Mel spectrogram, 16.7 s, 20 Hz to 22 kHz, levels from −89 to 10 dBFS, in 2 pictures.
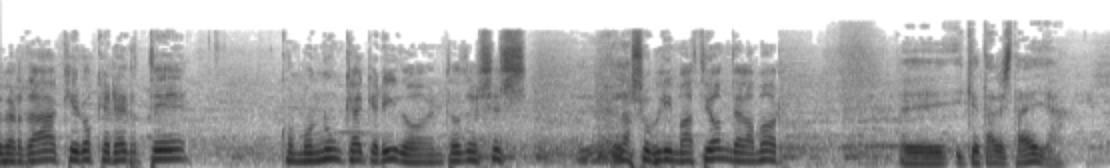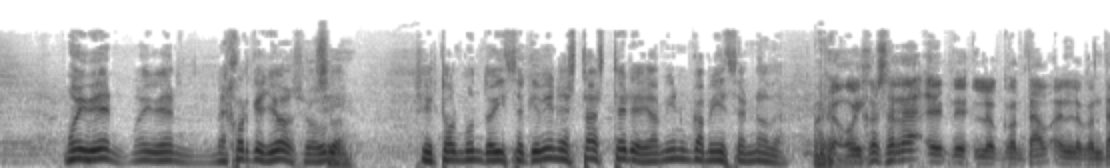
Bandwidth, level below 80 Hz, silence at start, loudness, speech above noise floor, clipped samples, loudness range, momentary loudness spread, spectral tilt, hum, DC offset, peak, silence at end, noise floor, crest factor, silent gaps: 13.5 kHz; -38 dBFS; 0 s; -14 LUFS; 21 dB; under 0.1%; 2 LU; 13 LU; -5 dB/octave; none; under 0.1%; 0 dBFS; 0 s; -34 dBFS; 14 dB; none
